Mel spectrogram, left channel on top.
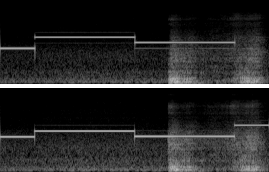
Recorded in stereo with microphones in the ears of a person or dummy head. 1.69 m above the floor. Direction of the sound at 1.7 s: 65° right (ahead or behind).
